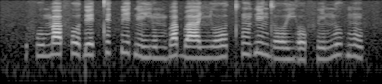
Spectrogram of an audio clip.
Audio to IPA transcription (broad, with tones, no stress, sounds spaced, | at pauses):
f u˨ m a˦ f o˦˨ ɗ e˦ t ɪ˦ k͡p i˦ ɗ ĩ˨ j ũ˨ m b a˦ b aː˨ ɲ oː˨˦ tʰ ũ˦ ɗ ĩ˦ d oː˨ j o˨ f ĩ˨ n u˦ ɡʷ ũ˦˨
